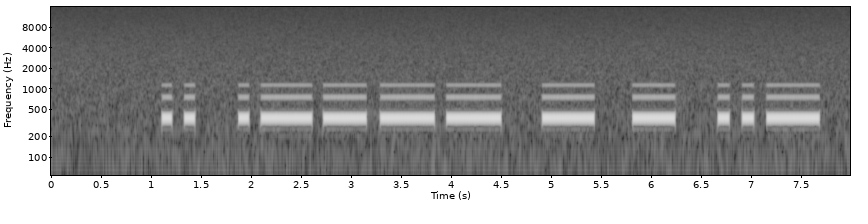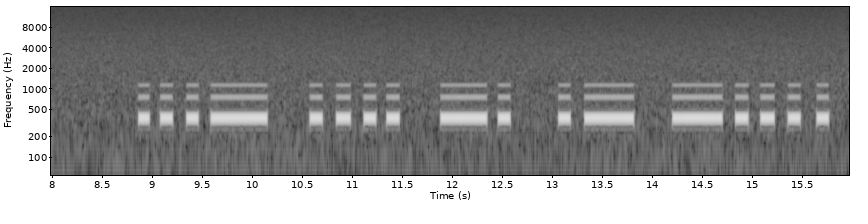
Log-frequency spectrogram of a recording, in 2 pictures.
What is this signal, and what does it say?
Morse code, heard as a keyed tone, hand-sent with a straight key, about 10 wpm, 380 Hz. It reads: I1TTU VHNA6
